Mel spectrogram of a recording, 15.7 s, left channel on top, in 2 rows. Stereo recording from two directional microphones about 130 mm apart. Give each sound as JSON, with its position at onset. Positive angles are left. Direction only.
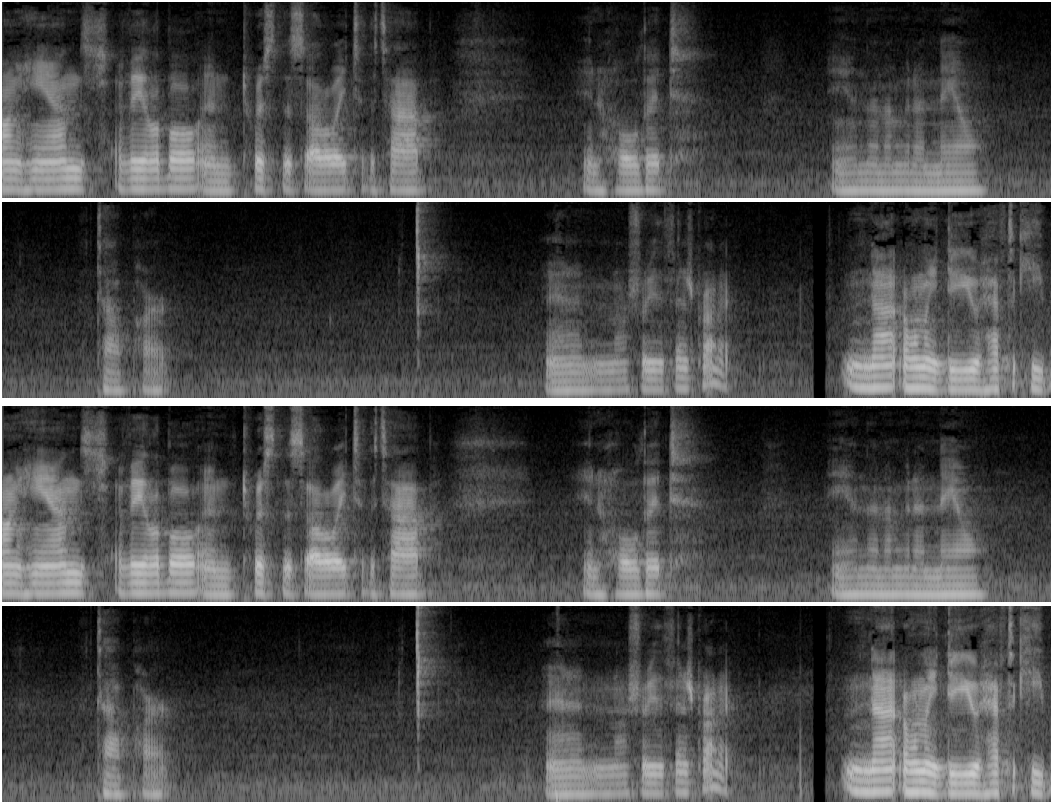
{"t": 0.0, "sound": "speech", "side_deg": 10}
{"t": 6.2, "sound": "speech", "side_deg": 0}
{"t": 8.5, "sound": "speech", "side_deg": 0}
{"t": 11.0, "sound": "a sound", "side_deg": 5}
{"t": 11.9, "sound": "speech", "side_deg": 5}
